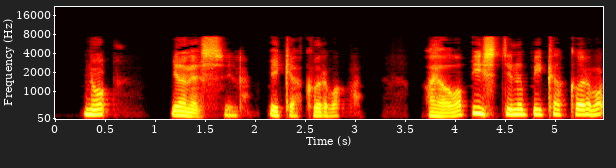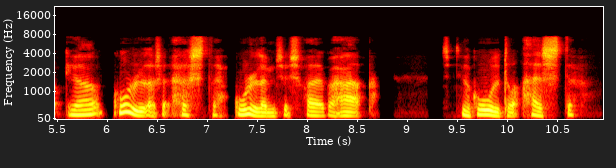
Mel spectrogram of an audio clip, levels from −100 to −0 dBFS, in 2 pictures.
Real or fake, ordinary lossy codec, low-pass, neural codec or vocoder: fake; MP3, 64 kbps; 7.2 kHz; codec, 16 kHz, 1 kbps, FunCodec, trained on LibriTTS, 50 frames a second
